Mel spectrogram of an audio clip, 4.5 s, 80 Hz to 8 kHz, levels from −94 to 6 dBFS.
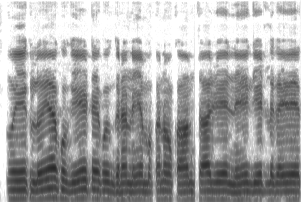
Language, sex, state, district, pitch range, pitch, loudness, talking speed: Hindi, male, Rajasthan, Nagaur, 120-125 Hz, 125 Hz, -17 LUFS, 225 wpm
